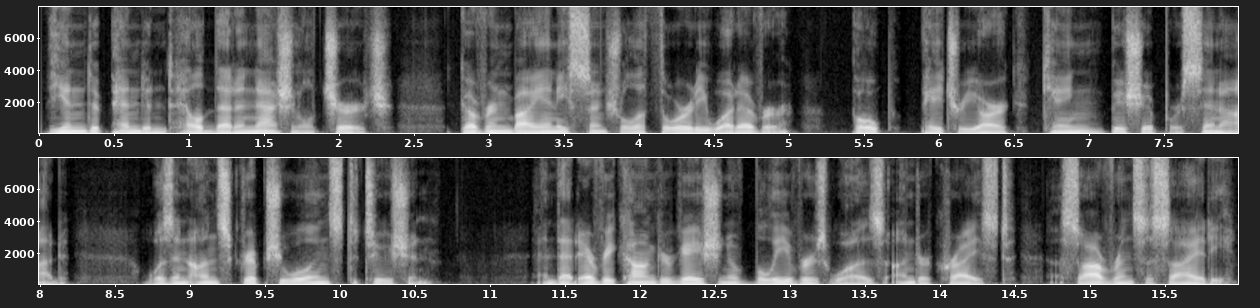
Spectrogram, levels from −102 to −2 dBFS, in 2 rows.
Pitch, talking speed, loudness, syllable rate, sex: 95 Hz, 130 wpm, -19 LUFS, 5.1 syllables/s, male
